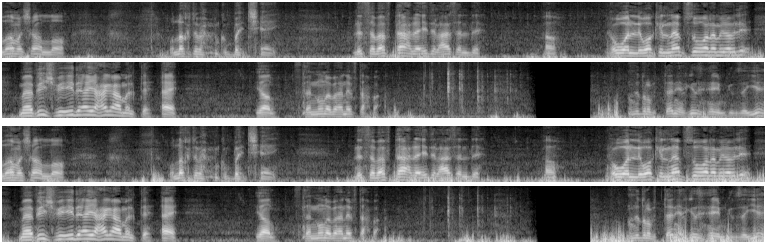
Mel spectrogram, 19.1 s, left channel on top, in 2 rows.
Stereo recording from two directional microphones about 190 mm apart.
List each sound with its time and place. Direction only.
0.0 s speech: 30° right (ahead or behind)
1.4 s speech: 15° right (ahead or behind)
7.5 s speech: 15° right (ahead or behind)
15.1 s a sound: 40° left (ahead or behind)
17.3 s speech: 55° right (ahead or behind)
